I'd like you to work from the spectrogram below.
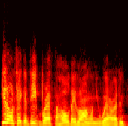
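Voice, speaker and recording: A woman's voice: mid-range voice, big pitch swings, fast, natural voice. A woman playing an earnest, coaxing small-town assistant. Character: kindly, earnest young woman, newspaper assistant. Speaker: newspaper assistant. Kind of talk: 1940s radio acting. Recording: dull old radio broadcast.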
